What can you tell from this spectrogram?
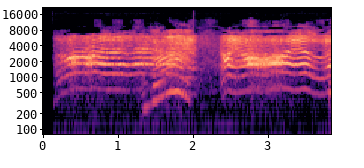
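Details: Domestic cat meowing indoors: two long, strongly harmonic meows, the first bending up and down near its end, the second steady and drawn out, separated by a brief pause.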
